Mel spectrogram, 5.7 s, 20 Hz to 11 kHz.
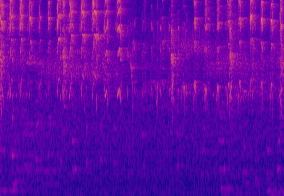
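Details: Great spotted woodpecker (Dendrocopos major) in Baneasa Forest, May 2014, while feeding its young: harsh, high, buzzy notes repeated about three to four times a second in a steady chattering run, with faint background hiss.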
